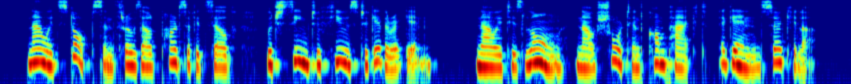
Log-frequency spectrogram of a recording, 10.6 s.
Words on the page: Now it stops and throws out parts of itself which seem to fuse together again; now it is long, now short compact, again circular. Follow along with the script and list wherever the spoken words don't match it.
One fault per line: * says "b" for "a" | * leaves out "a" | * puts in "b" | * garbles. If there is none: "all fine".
* puts in "and"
